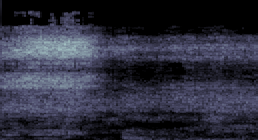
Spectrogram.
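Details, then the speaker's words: Phone-app recording of an adult's overnight snoring, made in December: a harsh, strangled-sounding gasp followed by low rattling snores; the sudden gasping suggests a preceding apnea from a closed airway, suggestive of obstructive sleep apnea. "근데 유추할 수 있는 게, 갑자기 숨을 몰아쉴 때는 그 앞에 무호흡이 있었기 때문에 숨을 이렇게 몰아쉬는"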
